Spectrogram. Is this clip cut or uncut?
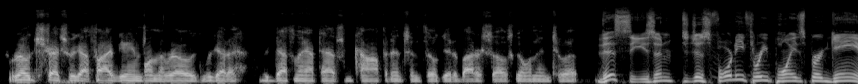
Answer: cut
